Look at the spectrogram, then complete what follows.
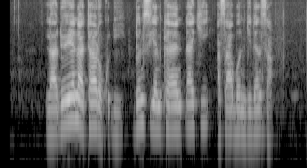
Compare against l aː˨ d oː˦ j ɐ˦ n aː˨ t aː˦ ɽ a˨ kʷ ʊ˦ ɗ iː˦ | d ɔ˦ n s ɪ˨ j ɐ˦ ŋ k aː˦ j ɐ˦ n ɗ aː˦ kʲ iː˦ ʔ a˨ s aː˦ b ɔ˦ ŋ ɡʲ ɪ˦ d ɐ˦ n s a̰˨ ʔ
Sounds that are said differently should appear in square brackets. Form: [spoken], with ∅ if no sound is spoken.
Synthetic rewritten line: l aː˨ d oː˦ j ɐ˦ n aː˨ t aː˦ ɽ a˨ kʷ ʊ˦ ɗ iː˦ | d ɔ˦ n s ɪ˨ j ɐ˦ ŋ k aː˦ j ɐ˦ n ɗ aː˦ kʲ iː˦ ʔ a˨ s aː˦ b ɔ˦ ŋ ɡʲ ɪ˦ d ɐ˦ n s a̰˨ ʔ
